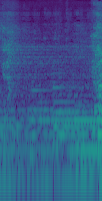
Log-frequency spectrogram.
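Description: Live worship band playing a held instrumental passage between sung lines, with keyboard and guitars sustaining chords over a steady low bass.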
